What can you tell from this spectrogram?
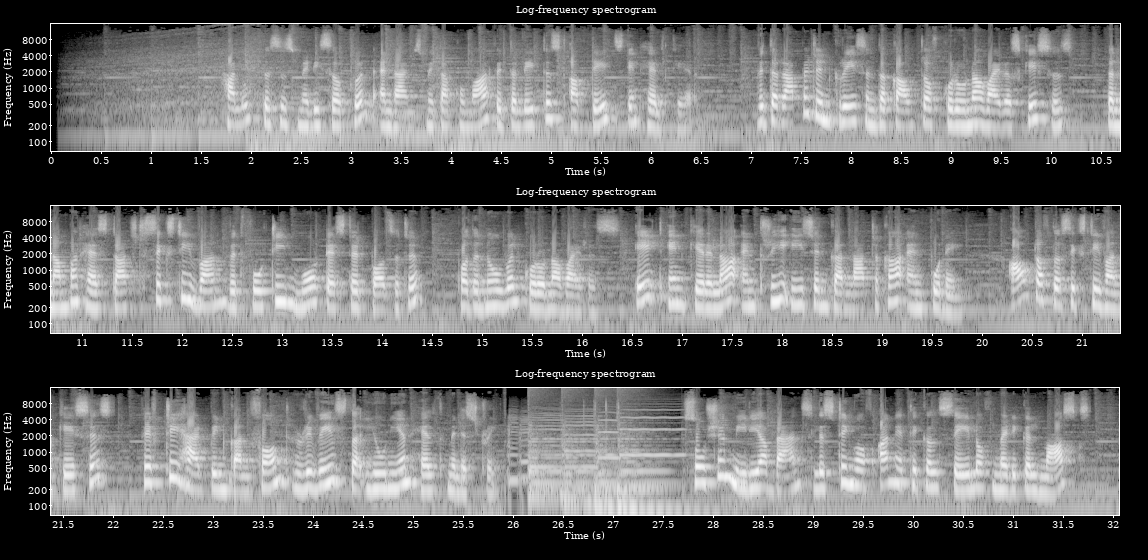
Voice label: english news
